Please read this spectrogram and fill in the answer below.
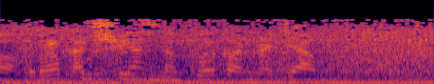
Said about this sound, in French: Je vois qu'il y a un peu de circulation.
